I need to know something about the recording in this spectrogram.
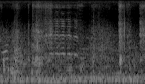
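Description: A high-pitched animal call in the background, held steady for about half a second, followed near the end by a single sharp knock.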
